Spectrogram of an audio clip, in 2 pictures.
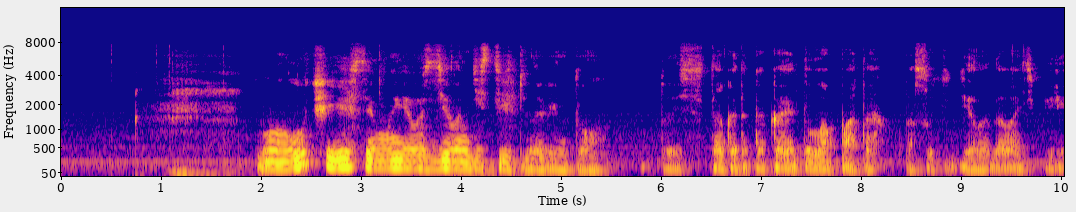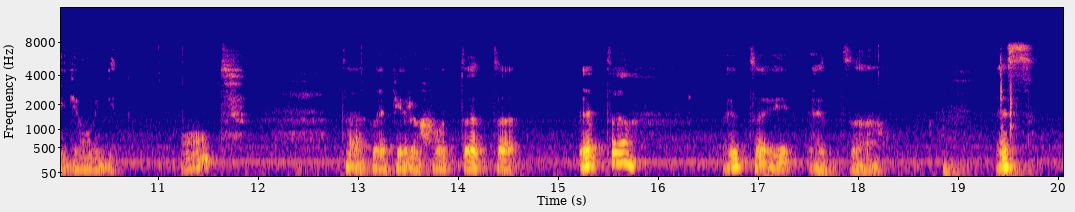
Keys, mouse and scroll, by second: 1.5-3.9 middle drag, 3.9-6.9 scroll up 1, 9.4-12.4 drag, 12.9-15.9 drag.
